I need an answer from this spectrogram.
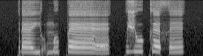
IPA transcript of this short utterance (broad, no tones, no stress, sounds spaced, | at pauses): ɾ ɛː j ṵ m u p ɛː | ʒ u k ɛ θ e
